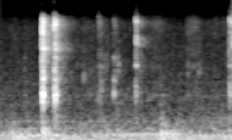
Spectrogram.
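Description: A few faint computer keyboard and mouse clicks over a low steady hum, two close together about half a second in and two more a little after a second.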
